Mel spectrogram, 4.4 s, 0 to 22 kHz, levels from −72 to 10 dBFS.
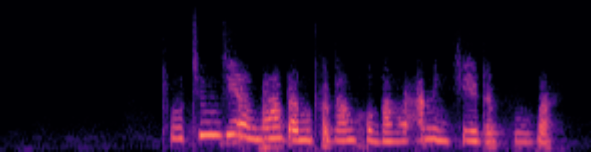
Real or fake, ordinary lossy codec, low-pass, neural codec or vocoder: fake; none; 19.8 kHz; codec, 44.1 kHz, 0.9 kbps, DAC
